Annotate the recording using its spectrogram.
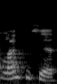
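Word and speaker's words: Lancashire: Yeah, Lancasher. Yeah, Lancasher. Northern Lancasher. You said Lancasher. Lancasher. Lancasher. Lancasher. So, yeah. So, you shared with us that your first job was in Lancasher.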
